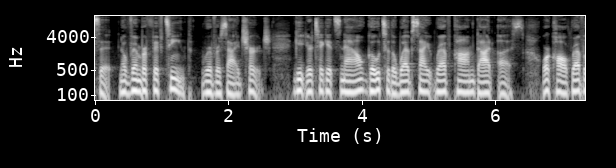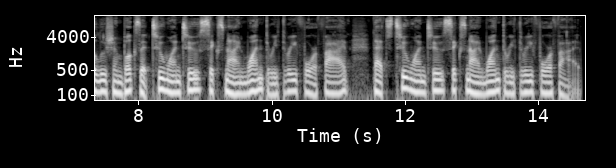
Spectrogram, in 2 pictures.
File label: Dialogue No Music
